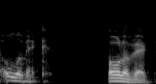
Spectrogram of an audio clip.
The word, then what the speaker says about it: Oluvic: in europe you would say it you would pronounce it here in america it's olavik okay all right we are going to be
